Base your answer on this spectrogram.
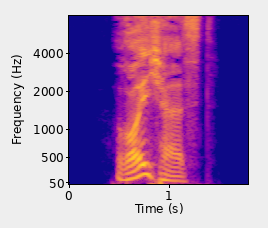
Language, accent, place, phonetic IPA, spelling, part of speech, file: German, Germany, Berlin, [ˈʁɔɪ̯çɐst], räucherst, verb, De-räucherst.ogg
- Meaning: second-person singular present of räuchern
